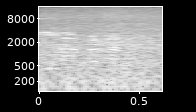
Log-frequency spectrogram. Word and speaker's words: Lebanon: I forgot. It's pronounced Lebanon. Not Lebanon.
